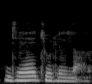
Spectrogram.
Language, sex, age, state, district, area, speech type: Sindhi, female, 45-60, Gujarat, Surat, urban, spontaneous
